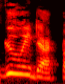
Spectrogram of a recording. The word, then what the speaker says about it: geoduck: Okay, so anybody, it's pronounced gooey duck, by the way.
